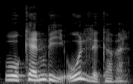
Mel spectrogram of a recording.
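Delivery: usual speaking voice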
